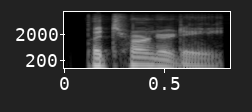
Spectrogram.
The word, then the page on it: paternity: American English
